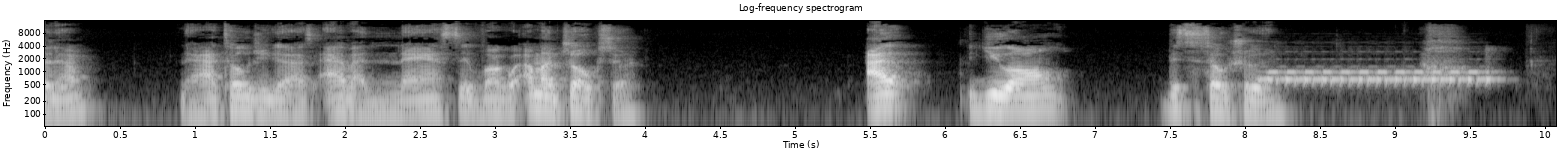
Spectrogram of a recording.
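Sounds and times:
phone ringing with warble: 0:08.1 - 0:09.7.

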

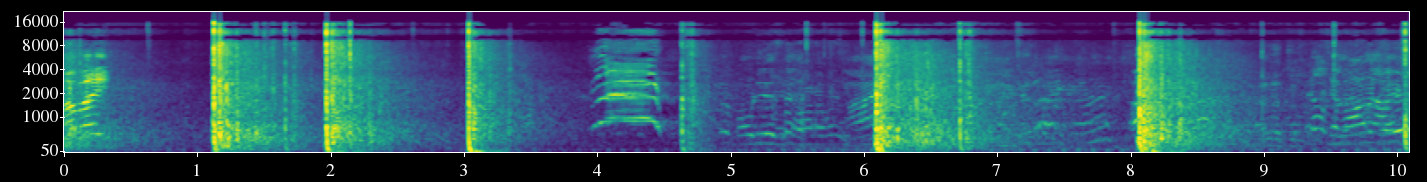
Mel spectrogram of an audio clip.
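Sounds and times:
firecracker bangs: 0:00.0 - 0:03.6, 0:06.0 - 0:07.2, 0:08.0 - 0:09.0.

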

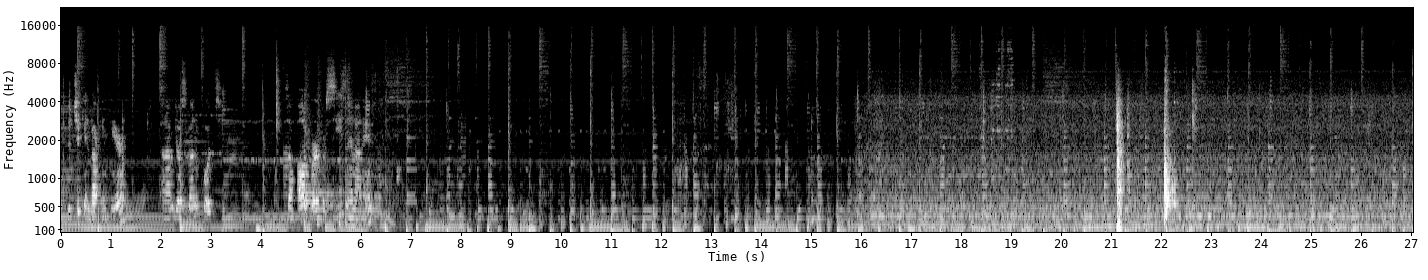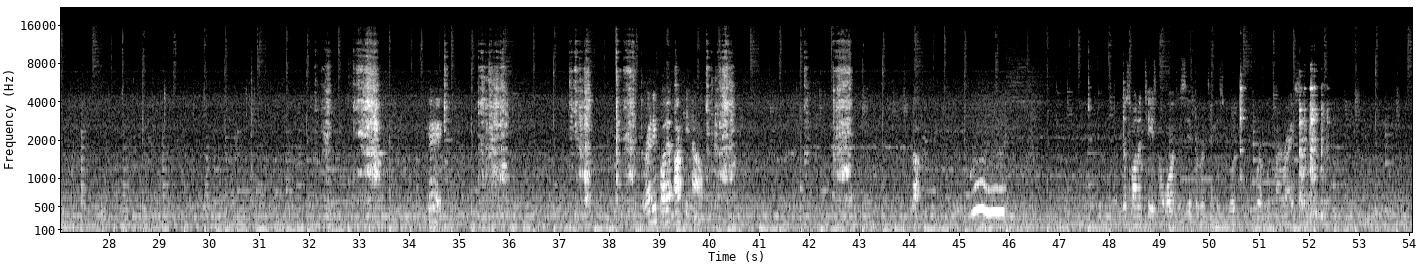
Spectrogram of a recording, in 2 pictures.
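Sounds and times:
background music: 0:00.0 - 0:54.0
chicken frying in a skillet: 0:15.9 - 0:49.6
steady hum: 0:15.9 - 0:54.0
wooden spoon stirring in pan: 0:30.3 - 0:33.8, 0:34.4 - 0:36.3, 0:37.1 - 0:41.1, 0:41.8 - 0:43.1.

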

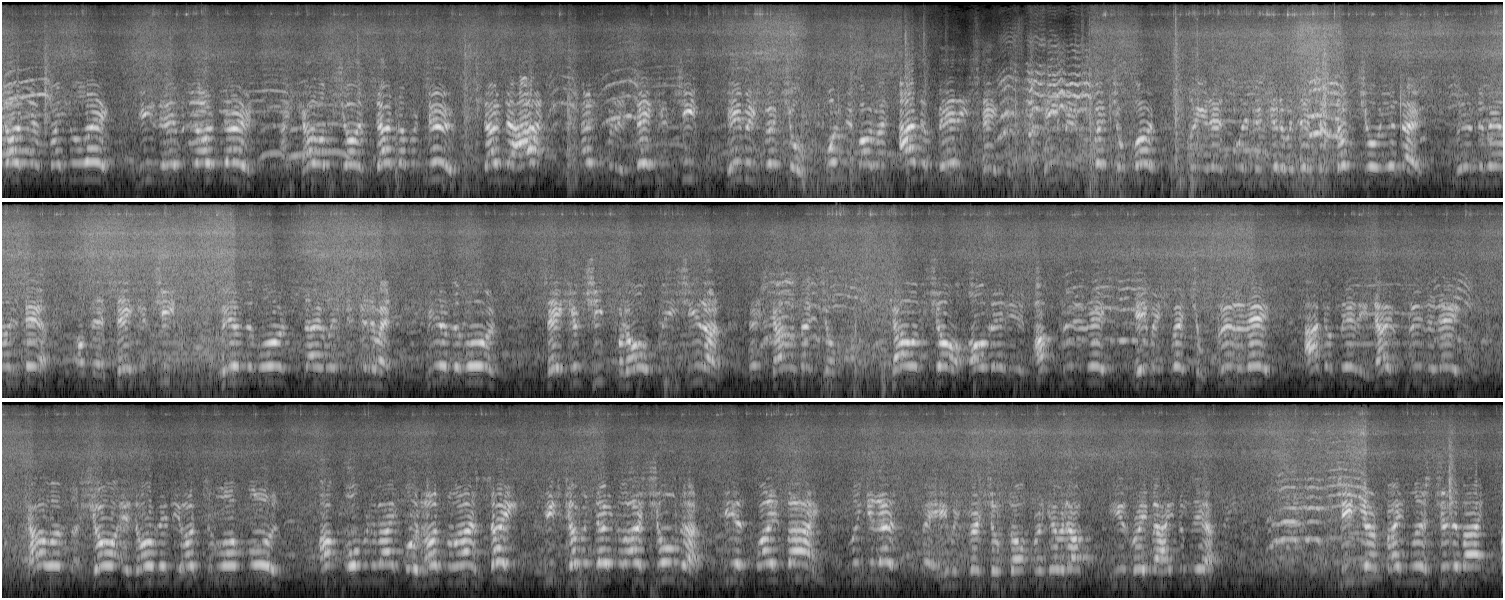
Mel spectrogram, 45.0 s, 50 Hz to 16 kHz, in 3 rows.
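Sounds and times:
man commentating over loudspeaker: 0:00.0 - 0:42.3, 0:43.4 - 0:45.0.

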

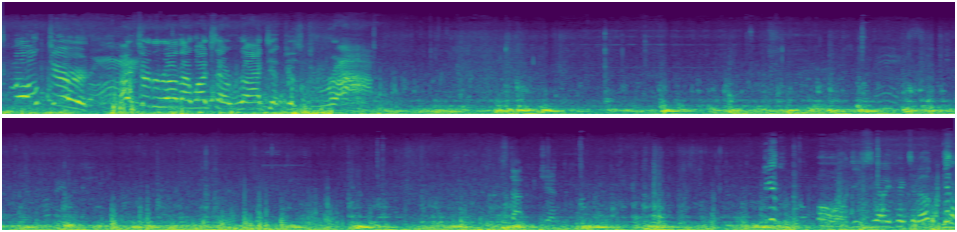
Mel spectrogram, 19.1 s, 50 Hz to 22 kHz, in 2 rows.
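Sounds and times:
waves against boat hull: 0:00.0 - 0:19.0
wind: 0:00.0 - 0:19.0.

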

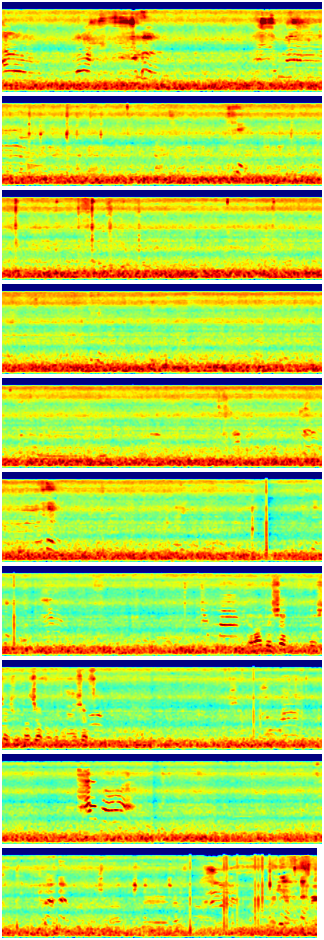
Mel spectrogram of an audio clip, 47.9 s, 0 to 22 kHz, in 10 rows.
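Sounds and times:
airliner cabin engine noise: 0:00.0 - 0:47.9
faint passenger voices: 0:00.0 - 0:47.9.

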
